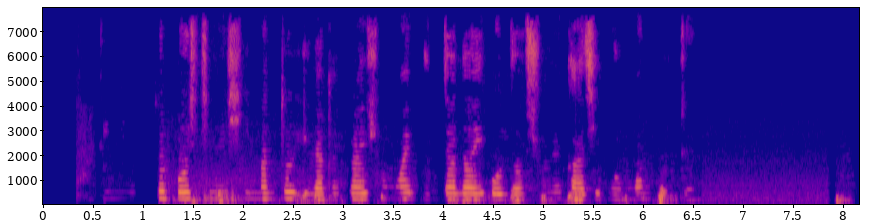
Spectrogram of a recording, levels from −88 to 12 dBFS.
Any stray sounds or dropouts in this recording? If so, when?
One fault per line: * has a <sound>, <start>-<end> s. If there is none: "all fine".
all fine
